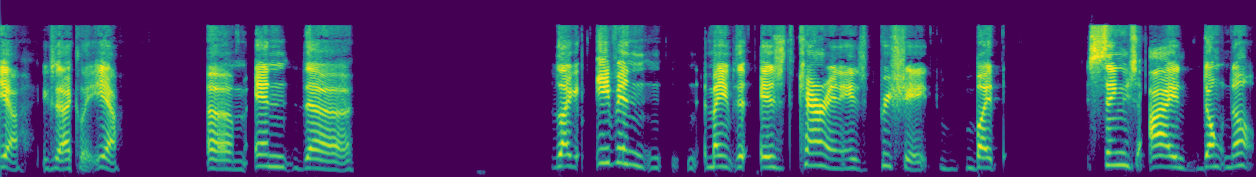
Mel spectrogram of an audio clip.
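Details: Adult woman with aphasia after stroke, a peer-support advocate; finding: aphasia.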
